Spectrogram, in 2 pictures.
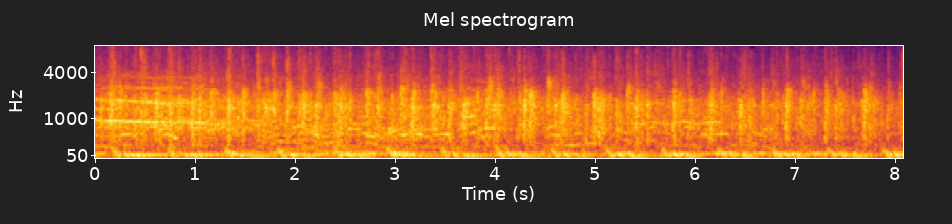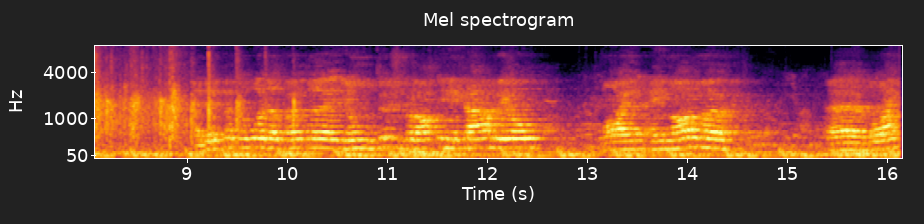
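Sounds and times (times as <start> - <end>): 
crowd applauding: 0.0 - 10.2
speech: 10.3 - 14.6.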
